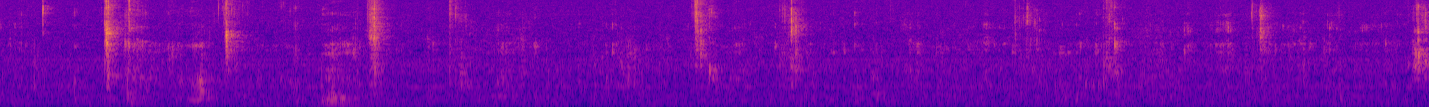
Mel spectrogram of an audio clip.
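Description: Close-miked chewing of a mouthful of soft sub sandwich, with irregular wet mouth clicks and smacks, busiest in the first couple of seconds.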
